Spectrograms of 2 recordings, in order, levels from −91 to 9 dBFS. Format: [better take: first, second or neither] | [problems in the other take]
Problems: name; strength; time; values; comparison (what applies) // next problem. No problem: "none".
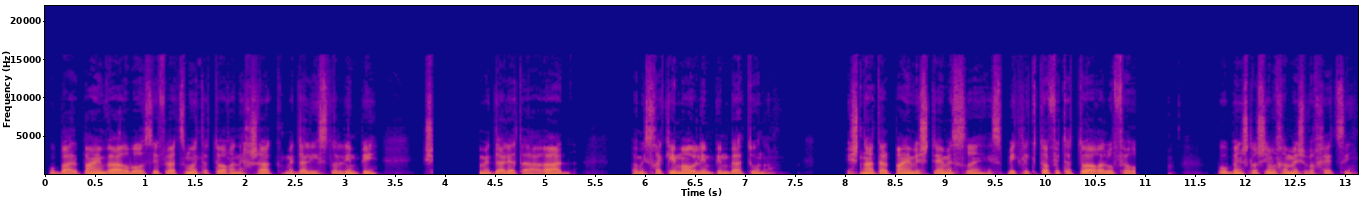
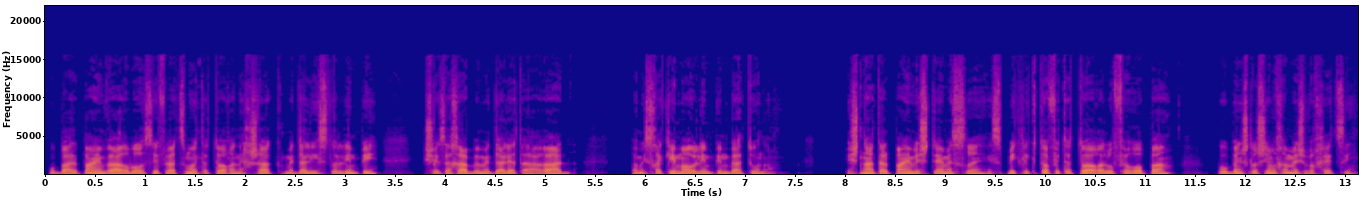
second | audio cutting out; at 4 s and at 11 s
